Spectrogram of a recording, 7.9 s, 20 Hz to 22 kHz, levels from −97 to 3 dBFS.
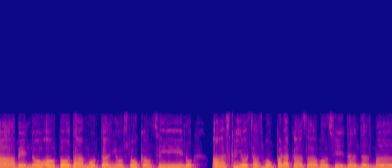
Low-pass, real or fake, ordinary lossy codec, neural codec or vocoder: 7.2 kHz; fake; none; codec, 16 kHz, 4.8 kbps, FACodec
